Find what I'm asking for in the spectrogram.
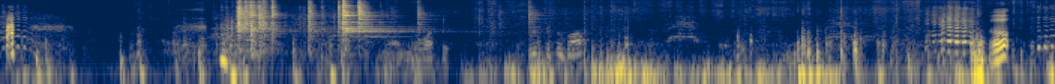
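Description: A herd of goats bleats repeatedly, near and loud, while hay is brought in, with overlapping cries, shuffling, rustling and a few people talking in between.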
